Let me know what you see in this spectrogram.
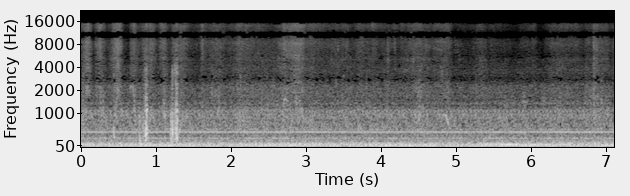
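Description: Steady low rumble of a vehicle's running engine heard from inside the cabin, with a constant steady hum over it. Two brief short sounds come about a second in.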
